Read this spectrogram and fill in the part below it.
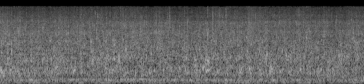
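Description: A wilderness creek flows near a rocky campsite with a steady, close, broadband rush of water, constant and unbroken, with no voices.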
